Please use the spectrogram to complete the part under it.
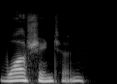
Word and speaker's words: Washington: There is no R in the word. It is pronounced Washington.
